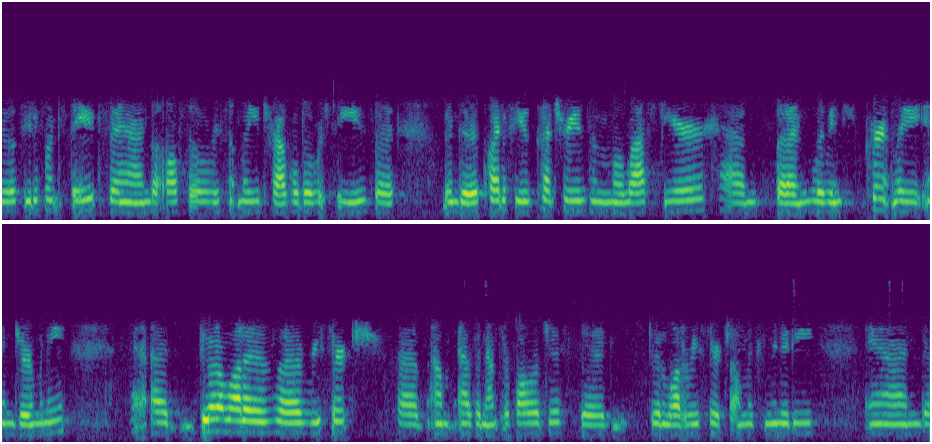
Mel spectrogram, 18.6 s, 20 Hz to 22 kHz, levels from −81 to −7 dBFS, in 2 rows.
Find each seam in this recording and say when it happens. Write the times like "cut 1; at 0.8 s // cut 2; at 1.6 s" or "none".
cut 1; at 13.0 s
